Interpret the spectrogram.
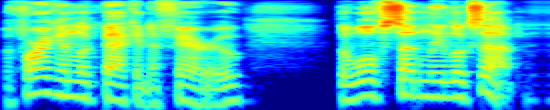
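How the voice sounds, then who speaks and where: A man's voice: a little high, rapid-fire, fairly bright tone. A man reading dramatic scripted first-person narration as the narrator of a visual novel.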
